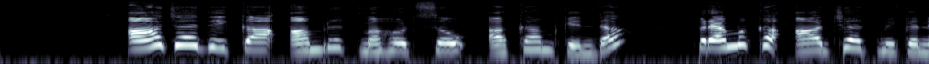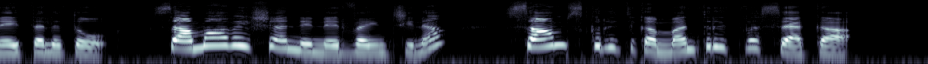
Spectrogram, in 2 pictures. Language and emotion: Telugu, neutral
